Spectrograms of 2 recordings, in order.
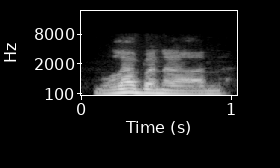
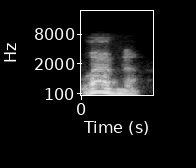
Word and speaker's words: Lebanon: mount julia he says he cracks me up every time you say lebanon when it's lebanon come on man i tell people that too in my business i have to call a lot of people out of state and they go lebanon and i'm going no lebanon is in the middle east this is left wait wait richard if that's true they ought to go through the procedures and taken out the middle vowel and then it would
